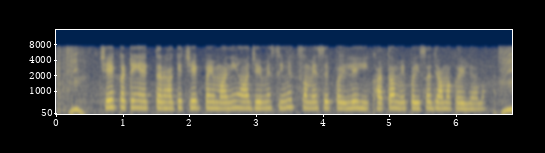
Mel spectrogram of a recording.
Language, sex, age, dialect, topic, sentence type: Bhojpuri, female, <18, Southern / Standard, banking, statement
